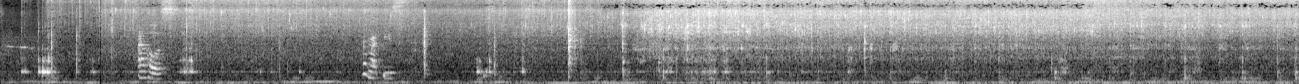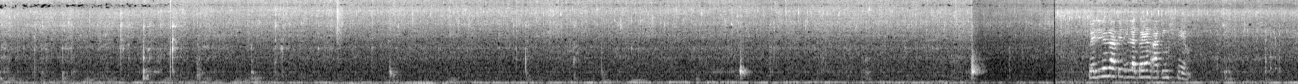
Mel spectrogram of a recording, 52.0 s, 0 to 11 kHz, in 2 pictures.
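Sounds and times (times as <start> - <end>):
spatula scraping pan: 0.4 - 6.4, 11.4 - 32.4
vegetables sizzling in hot oil: 0.4 - 51.9.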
